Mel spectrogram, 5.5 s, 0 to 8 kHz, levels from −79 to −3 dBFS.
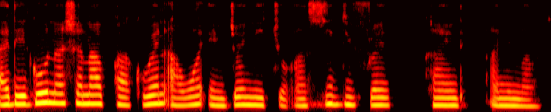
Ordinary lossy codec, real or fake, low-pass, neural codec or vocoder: none; fake; none; codec, 16 kHz, 8 kbps, FunCodec, trained on LibriTTS, 25 frames a second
